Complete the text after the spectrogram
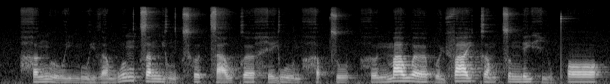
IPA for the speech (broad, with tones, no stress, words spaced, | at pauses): hɐ˨˧ŋ luː˨jmuː˨˩j lɐ˨m wʊ˥ŋt͡sɐ˧ŋjʊ˨˩ŋt͡sʰɵ˨˥t̚ saː˨˧wkœː˧he˨˥j wuː˨˩n hɐ˨p̚t͡suː˨t̚ hɵ˨˧nmaː˥w œː˧pɵ˨˩ɥfaː˥jkɐ˧m t͡sʊ˥ŋe˥jhiː˨˩wpʰɔː˥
